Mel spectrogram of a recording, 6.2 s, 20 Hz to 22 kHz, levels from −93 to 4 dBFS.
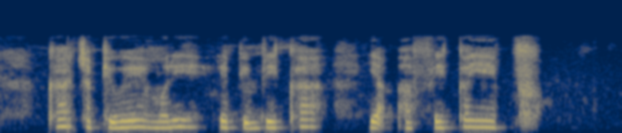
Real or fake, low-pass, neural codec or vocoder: real; 7.2 kHz; none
